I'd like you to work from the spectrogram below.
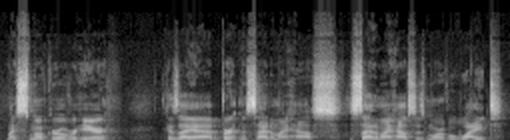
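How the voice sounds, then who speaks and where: A man's voice: on the low side, fairly even intonation, a little fast. A man working as a real estate agent gives a casual walk-through home tour in an upbeat, enthusiastic manner.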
